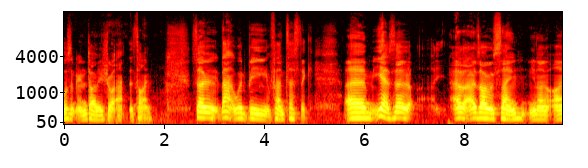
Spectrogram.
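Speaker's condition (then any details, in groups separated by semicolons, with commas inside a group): Cerebral palsy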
